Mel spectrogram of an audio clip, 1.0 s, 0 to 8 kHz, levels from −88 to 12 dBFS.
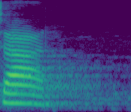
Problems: constant background noise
